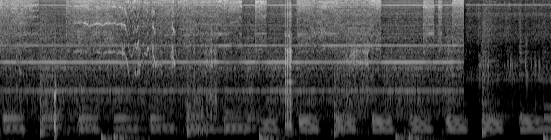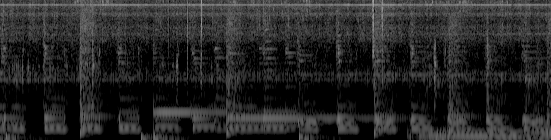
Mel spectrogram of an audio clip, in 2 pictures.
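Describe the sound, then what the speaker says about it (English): A Dremel rotary tool whines against a cedar sign, sanding away router burn marks in repeated short bursts with brief pauses, loud and close throughout. "now I use a Dremel in order to try to get rid of any of the burn marks"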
